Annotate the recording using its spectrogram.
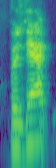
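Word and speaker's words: Bruzenak: Was that how you pronounce his name, Jimmy? Mm-hmm. Yeah, Brusnak.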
